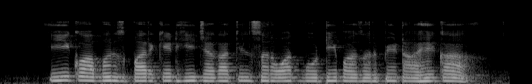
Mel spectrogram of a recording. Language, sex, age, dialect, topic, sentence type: Marathi, male, 25-30, Standard Marathi, agriculture, question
